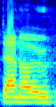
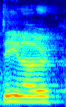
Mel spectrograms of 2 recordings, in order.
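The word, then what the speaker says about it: Deno: which is this thing he also calls it demo he is wrong I don't care if he invented it it's pronounced Dino has anyone who's heard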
